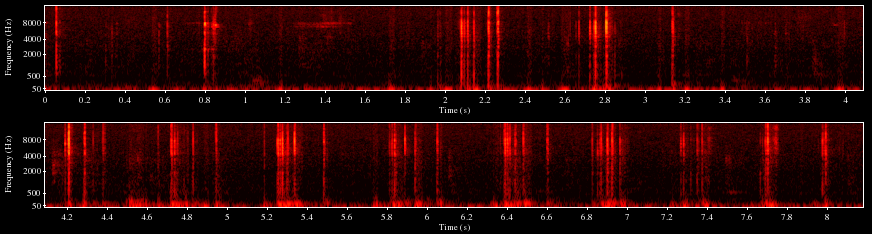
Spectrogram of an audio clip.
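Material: Metal.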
